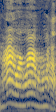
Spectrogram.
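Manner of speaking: high, loud gravelly rah rah; rasping rah rah, like this; raspy rah rah imitation. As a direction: mimic his raspy rasp. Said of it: "like this".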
